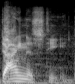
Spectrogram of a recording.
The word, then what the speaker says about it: Dynazty: going to talk about the power metal band Dynasty now Dynasty is spelled a little different than what you're used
